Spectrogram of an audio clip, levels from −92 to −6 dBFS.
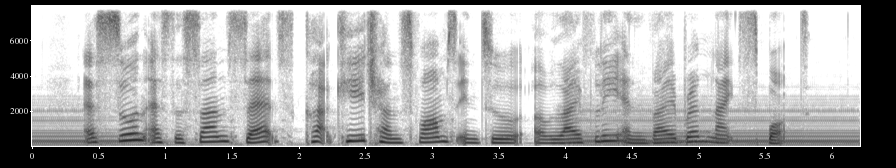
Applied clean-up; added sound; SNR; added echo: none; Bowed string instrument; 13 dB; none.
